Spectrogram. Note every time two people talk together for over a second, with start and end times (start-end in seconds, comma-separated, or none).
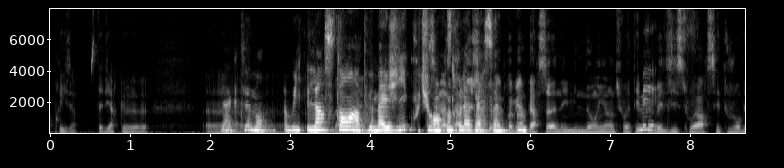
4.7-6.0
